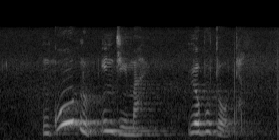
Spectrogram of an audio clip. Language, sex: Xhosa, female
